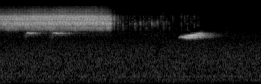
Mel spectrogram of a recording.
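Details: Gravel grasshopper (Chorthippus pullus) singing at Taugl, Austria, on 6 July 2019, recorded with a Pettersson D 100 ultrasound detector: one high, dry buzzing burst of about a second, then a single short high chirp.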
